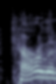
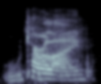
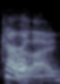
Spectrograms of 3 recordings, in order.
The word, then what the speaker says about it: Caroline: And am I saying Carolyn or Caroline? Caroline. Caroline. You can say what you want, but Caroline.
